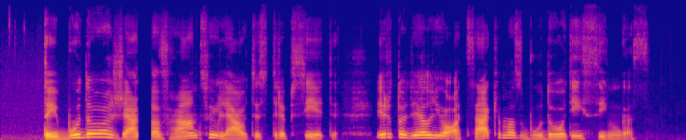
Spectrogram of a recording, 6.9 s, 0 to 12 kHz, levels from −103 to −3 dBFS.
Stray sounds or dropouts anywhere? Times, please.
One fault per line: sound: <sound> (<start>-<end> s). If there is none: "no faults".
sound: dropout (1.4-1.5 s)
